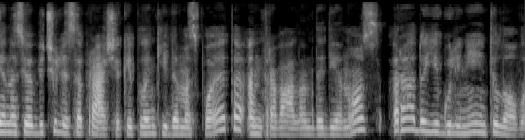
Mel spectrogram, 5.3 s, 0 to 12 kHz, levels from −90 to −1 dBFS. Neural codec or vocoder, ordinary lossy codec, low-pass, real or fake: vocoder, 48 kHz, 128 mel bands, Vocos; AAC, 32 kbps; 10.8 kHz; fake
